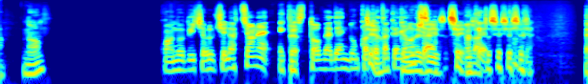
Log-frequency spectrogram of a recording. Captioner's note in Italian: schiarire la voce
